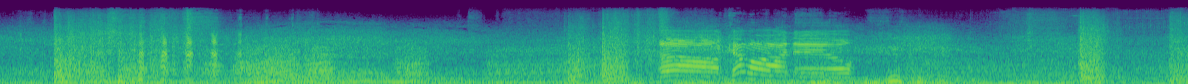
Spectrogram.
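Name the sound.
truck driving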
